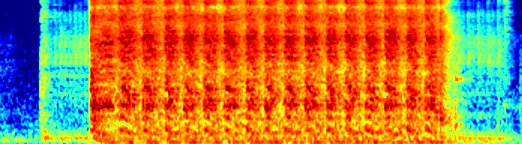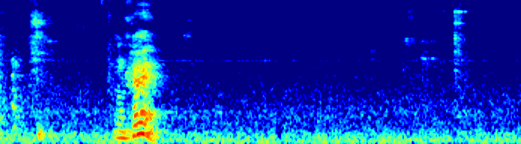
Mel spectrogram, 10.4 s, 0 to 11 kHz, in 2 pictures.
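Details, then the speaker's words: 1974 MGB, first start attempt after at least 12 years unassembled; fuel pump running, choked with throttle, good compression and 50 psi oil pressure; starter cranks about four seconds with no firing, owner suspects the electronic ignition wiring, crank no-start. "not getting any uh action here i'm hoping i have the uh electronic ignition hooked up right"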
